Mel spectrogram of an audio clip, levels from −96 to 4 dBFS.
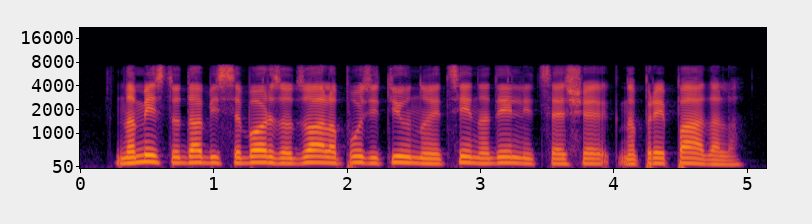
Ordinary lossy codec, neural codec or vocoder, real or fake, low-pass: none; none; real; 7.2 kHz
